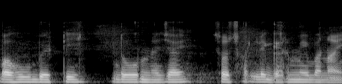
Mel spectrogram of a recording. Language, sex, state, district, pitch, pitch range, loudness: Hindi, male, Uttar Pradesh, Muzaffarnagar, 115 Hz, 110-115 Hz, -19 LUFS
